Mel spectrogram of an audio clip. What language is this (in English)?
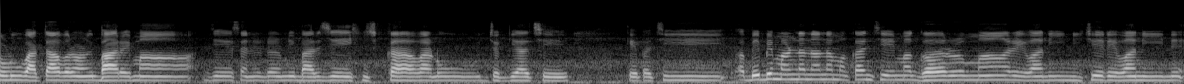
Gujarati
